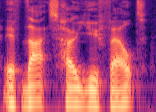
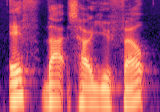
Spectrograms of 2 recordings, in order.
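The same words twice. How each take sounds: First: Said in the usual way. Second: "if" drawn out and punched, then a pause; "if" singled out as the telling word; stress on if. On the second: Retold or imitated. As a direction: lean pointedly on "if". Repeats quote to expose slip.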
